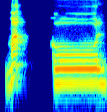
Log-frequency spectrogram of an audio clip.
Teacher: dia akan tertutup rapat rapat Dia tutup macam niah ha nampak huruf hamzah yang sakinah mati berhasil dengan merapatkan kedua-dua pita suara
